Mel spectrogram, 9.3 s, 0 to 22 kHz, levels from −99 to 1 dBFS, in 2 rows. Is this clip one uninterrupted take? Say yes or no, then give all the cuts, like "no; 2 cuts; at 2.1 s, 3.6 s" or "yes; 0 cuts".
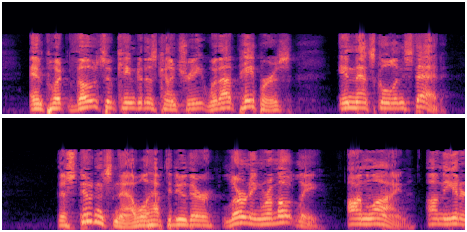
yes; 0 cuts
